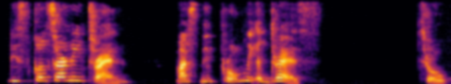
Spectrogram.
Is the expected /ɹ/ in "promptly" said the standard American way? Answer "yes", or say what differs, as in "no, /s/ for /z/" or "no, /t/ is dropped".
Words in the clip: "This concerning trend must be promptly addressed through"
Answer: yes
